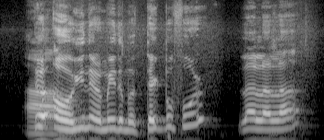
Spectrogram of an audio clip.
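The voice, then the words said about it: Imitates another person's voice. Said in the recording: “Whose voice are you imitating? ... You.”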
